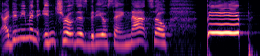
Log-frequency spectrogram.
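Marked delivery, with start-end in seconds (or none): 2.6-3.2 high, loud mock censor bleep; censor beep. Shown as a demonstration. Vlogger pausing her date story for an intermission, loud high mock beep. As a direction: squeal a bleep to cut the story.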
